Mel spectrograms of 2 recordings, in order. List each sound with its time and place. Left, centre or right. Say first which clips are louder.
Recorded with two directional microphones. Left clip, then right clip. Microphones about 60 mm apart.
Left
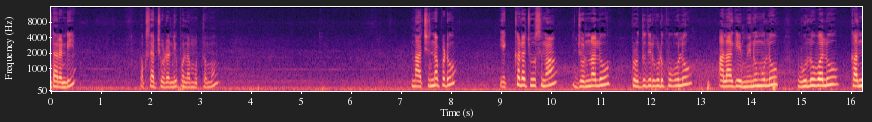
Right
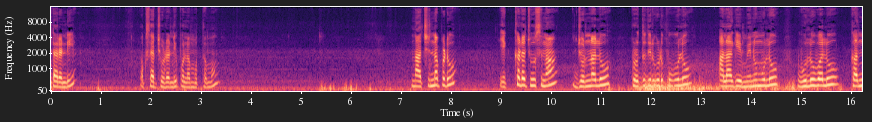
0.0 s speech: right 3 dB; left
1.8 s speech: right 4 dB; centre
7.3 s speech: right 4 dB; centre
10.1 s a sound: right 3 dB; centre
10.7 s speech: right 4 dB; centre
15.4 s a woman's voice: right 2 dB; centre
